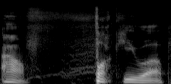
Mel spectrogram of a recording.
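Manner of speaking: put-on drunken voice. Retelling what a drunk guy at a bar said: imitating a drunk guy. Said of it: "all drunk to the point where".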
